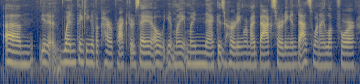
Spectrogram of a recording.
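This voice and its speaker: A woman's voice: low voice, level tone, normal speed, slight background noise. A woman from Latin America hosting an interview show, asking curious, friendly questions. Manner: friendly, curious, rephrases questions with "you know". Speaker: host.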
